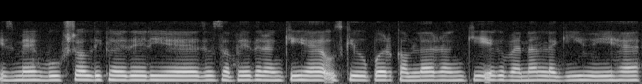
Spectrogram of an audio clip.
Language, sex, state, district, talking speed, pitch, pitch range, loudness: Hindi, female, Bihar, Kishanganj, 215 wpm, 200 Hz, 195-200 Hz, -13 LUFS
